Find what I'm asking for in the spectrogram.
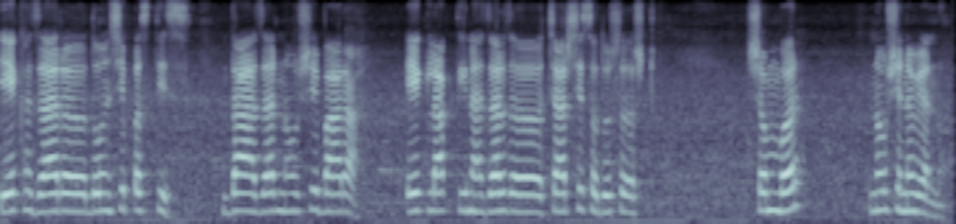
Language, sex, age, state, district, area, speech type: Marathi, female, 45-60, Maharashtra, Buldhana, rural, spontaneous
